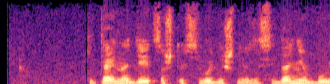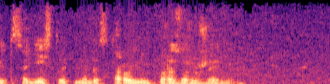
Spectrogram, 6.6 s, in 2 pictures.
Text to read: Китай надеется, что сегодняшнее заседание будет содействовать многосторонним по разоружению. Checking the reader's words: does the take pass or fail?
pass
